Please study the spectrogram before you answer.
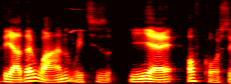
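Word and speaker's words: いいえ: Technically accented on the last syllable.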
